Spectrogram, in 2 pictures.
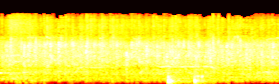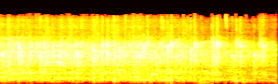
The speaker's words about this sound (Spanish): Un aplauso para el soltero, guapo y fuerte.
